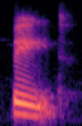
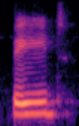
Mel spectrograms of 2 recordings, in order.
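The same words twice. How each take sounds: The two takes are said the same way.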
